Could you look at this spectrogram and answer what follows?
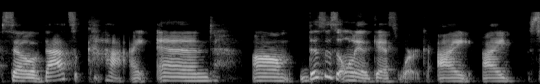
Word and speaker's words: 铠: Okay, according to scholars, Kai is the right side pronunciation, and it is the celebration of a victory of this your army.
